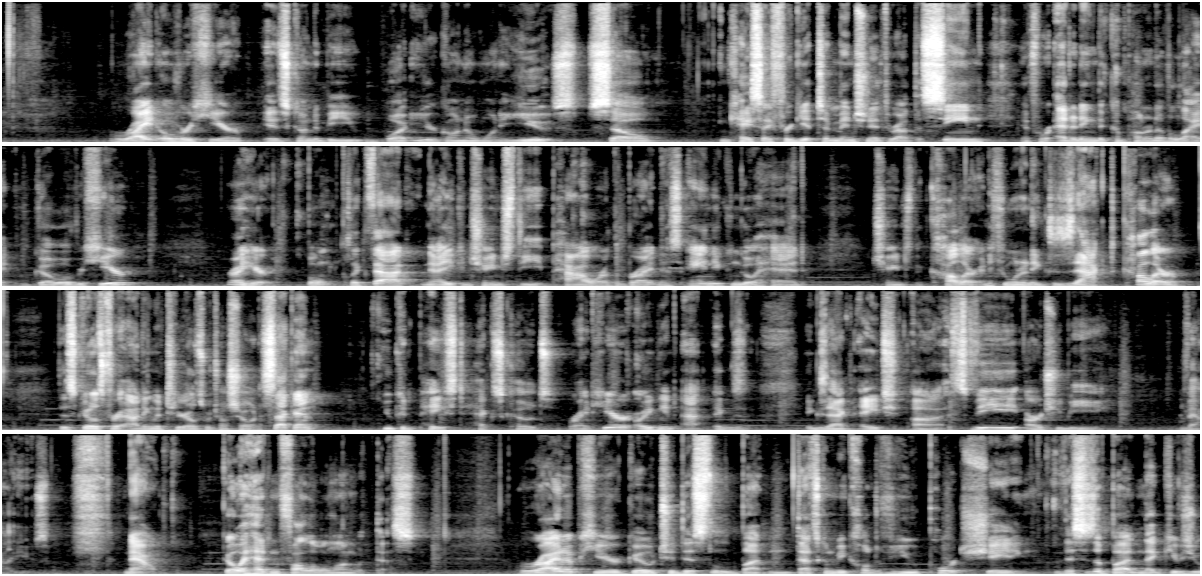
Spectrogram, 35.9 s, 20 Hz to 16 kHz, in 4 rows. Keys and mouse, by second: 0.0-13.4 drag, 13.4 middle click, 13.9 click, 14.0-28.1 middle drag, 28.1-35.4 drag, 35.4-35.9 middle drag.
